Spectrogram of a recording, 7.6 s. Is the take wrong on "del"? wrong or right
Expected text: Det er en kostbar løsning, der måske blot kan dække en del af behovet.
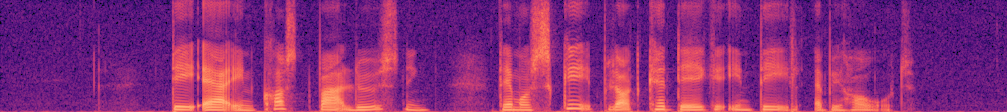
right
